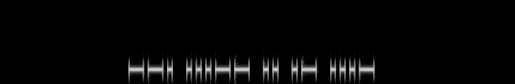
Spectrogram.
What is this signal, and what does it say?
Morse code, heard as a keyed tone, about 25 wpm, 700 Hz. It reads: G3IAV
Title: DXCC-100 Call Signs - 5 Characters - 25wpm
